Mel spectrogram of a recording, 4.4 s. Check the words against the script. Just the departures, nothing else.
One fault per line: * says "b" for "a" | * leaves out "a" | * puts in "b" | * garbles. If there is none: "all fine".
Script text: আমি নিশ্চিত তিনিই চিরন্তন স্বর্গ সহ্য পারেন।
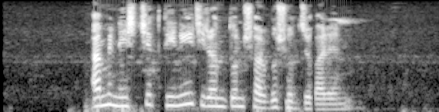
all fine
